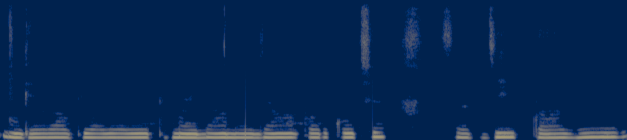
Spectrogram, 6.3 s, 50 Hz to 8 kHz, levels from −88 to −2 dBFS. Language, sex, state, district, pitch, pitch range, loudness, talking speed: Hindi, female, Bihar, Purnia, 220 Hz, 215-230 Hz, -38 LUFS, 115 wpm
